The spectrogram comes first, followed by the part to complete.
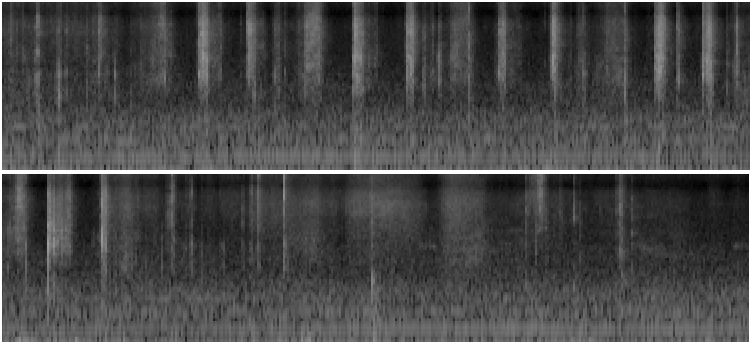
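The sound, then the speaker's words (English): A deck of cards being shuffled during a card game, with a rapid, crisp flurry of riffling clicks and soft slaps continuing steadily for several seconds over a low background hum. “I will shuffle the glyphs.”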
